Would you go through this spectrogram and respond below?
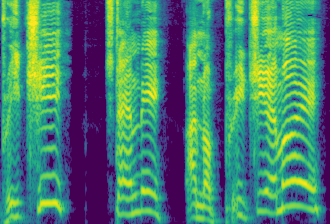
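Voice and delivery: shocked and hurt at the criticism; offended surprise. Acted. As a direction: jolt up high, wounded by the word. Narrator offended by the review.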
